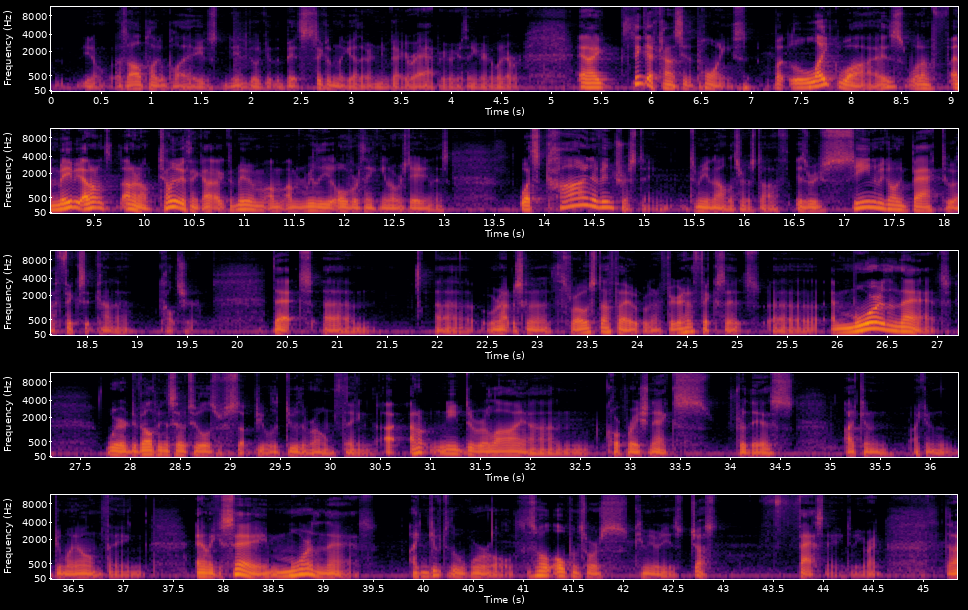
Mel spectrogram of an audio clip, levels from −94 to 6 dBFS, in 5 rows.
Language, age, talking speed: English, 40-59, 230 wpm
